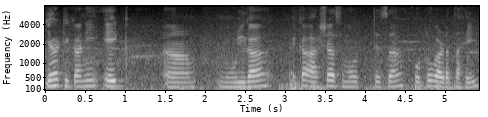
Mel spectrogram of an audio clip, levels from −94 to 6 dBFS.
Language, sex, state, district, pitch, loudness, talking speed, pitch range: Marathi, male, Maharashtra, Pune, 180 Hz, -23 LUFS, 130 wpm, 170-195 Hz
